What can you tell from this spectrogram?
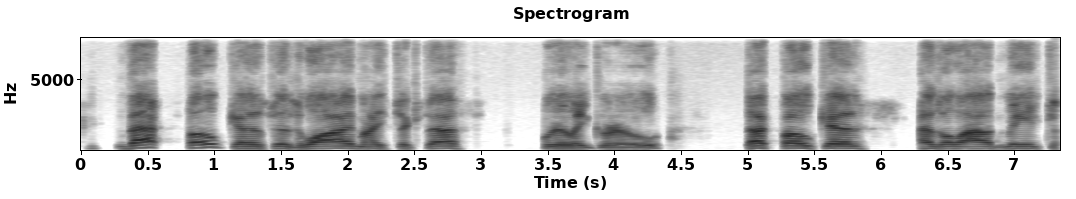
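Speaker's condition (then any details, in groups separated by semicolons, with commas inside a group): ALS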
